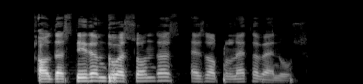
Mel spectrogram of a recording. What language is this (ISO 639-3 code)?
cat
